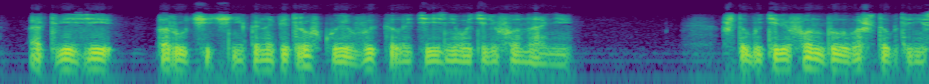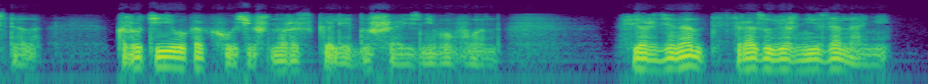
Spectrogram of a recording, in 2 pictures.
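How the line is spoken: Whisper. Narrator (Russian): Жеглов шепнул

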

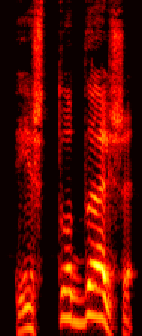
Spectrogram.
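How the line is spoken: Hoarse question, face on table. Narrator (Russian): хрипло спросил майор, распластанный лицом по столешнице

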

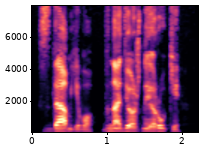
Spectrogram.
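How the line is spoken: Panicked growl. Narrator (Russian): прорычал оборотень в панике

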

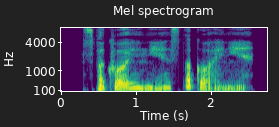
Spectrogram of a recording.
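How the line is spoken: Purring. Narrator (Russian): промурлыкал он

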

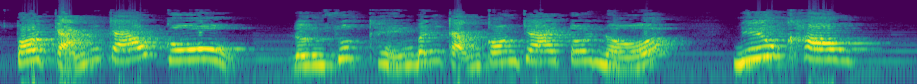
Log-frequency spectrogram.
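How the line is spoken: Shout from behind. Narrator (Vietnamese): Khương Thục Trữ hét lên sau lưng cô

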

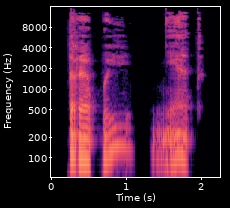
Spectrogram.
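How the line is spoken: Quiet. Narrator (Russian): Рейк тихо произнес

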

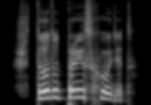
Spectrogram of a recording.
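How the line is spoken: Manly voice. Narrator (Russian): произнесены они были самым что ни на есть мужественным голосом

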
